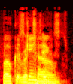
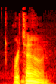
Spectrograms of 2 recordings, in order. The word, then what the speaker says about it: Boca Raton: I think I said that right, hopefully. – It's Boca Raton. – Raton. I figured it was something like that.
